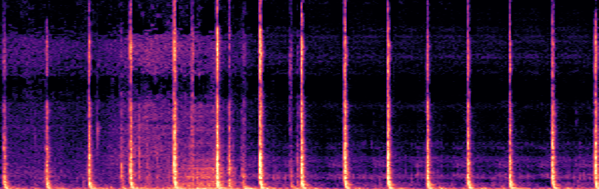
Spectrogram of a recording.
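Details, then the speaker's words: Ford Taurus with no heat, blowing cold air; steady rapid clicking about three per second from behind the dashboard when the vents are turned on, a failing blend door (vent) actuator. "right so you will notice that this noise will be coming from behind your dashboard"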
